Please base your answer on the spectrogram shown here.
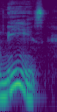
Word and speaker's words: knees: 자, 요 발음 bend your 연음새다 bend your bend your bend your knees. 네가 무릎인데요. K가 발음이 안 나요.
